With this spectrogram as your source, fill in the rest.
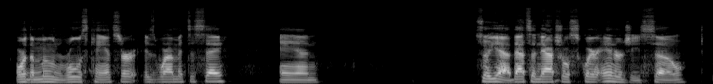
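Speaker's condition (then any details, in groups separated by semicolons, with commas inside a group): No condition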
